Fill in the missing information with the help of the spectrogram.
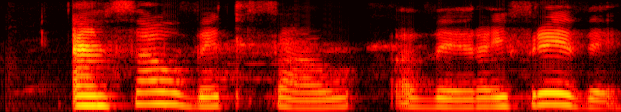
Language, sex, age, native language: Icelandic, female, 11, Icelandic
